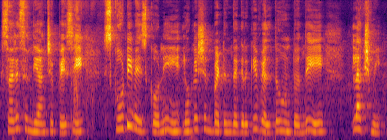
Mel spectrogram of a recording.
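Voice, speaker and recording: A woman with a high voice recaps a TV serial episode in a chatty, casual way. She strings events together in an easy storytelling manner. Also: moderate pace, a little hiss or hum.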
